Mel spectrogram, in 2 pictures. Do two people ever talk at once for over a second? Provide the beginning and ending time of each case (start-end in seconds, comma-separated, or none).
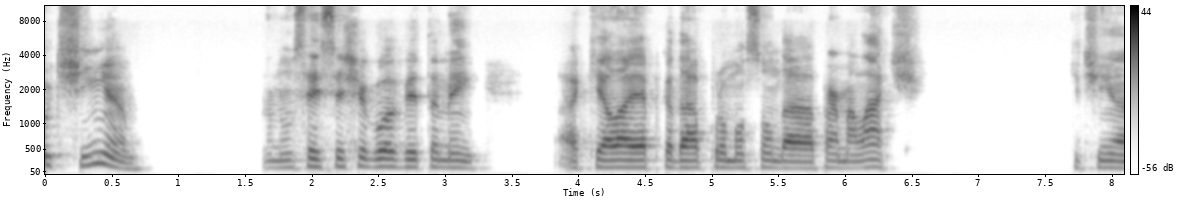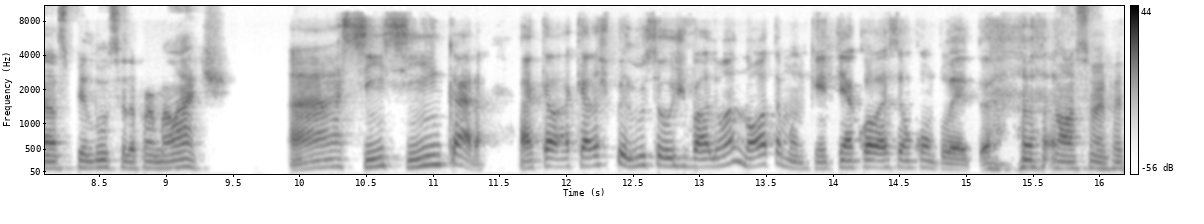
none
